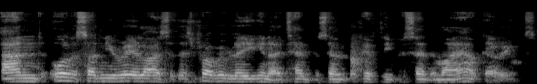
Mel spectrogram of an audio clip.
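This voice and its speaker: A man's fairly high pitch with lively intonation at a fairly quick pace. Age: 60s. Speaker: IT professional. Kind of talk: testimonial interview answer. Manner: hesitant, reflective.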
